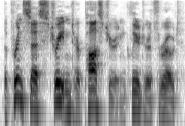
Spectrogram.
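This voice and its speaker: Man, story narrator, average male pitch, scripted reading. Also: very animated, moderate pace.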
